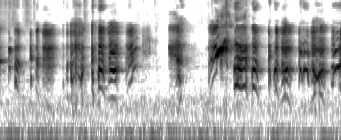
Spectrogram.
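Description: A baby laughing in repeated bursts of giggles and laughs.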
